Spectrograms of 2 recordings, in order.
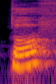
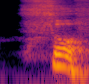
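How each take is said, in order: First: "tof" with a firm t stop; hard T in tof. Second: "sof" opening on s, higher; S sound in sof. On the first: Teacher shows the last letter with dogesh, hard T. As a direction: tap a clear t to start "tof". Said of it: "cuando tiene énfasis". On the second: Teacher shows the last letter without dogesh, S sound. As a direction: start "sof" with a hissing s, not t. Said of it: "como si fuese una S". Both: Shown as a demonstration.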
